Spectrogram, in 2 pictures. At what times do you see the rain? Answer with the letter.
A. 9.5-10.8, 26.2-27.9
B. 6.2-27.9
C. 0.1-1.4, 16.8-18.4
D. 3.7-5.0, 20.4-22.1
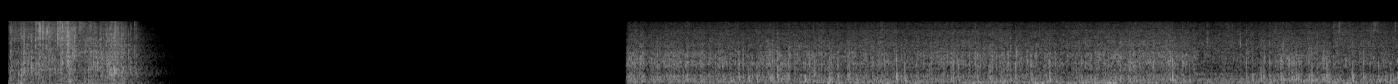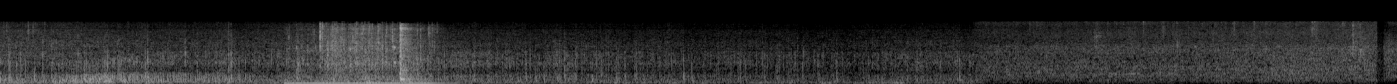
B.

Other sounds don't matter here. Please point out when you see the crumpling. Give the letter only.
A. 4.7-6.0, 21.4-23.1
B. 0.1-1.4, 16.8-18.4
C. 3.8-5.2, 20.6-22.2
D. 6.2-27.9
B.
